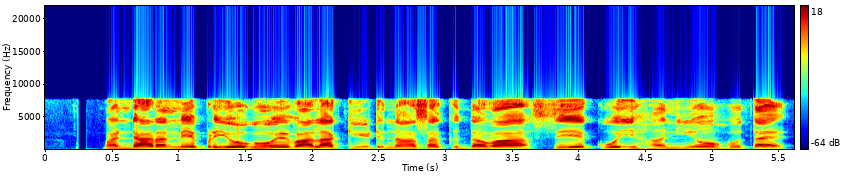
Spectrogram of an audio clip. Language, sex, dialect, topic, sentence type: Magahi, male, Western, agriculture, question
